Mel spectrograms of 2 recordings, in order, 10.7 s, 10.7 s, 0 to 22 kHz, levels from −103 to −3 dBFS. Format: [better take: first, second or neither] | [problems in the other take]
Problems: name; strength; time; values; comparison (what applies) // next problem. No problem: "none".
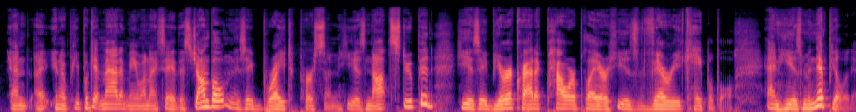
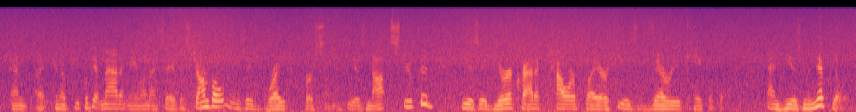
first | hiss; loud; throughout; 6 dB below the speech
